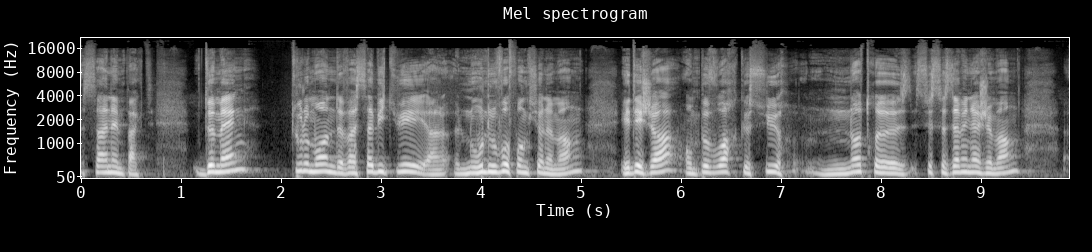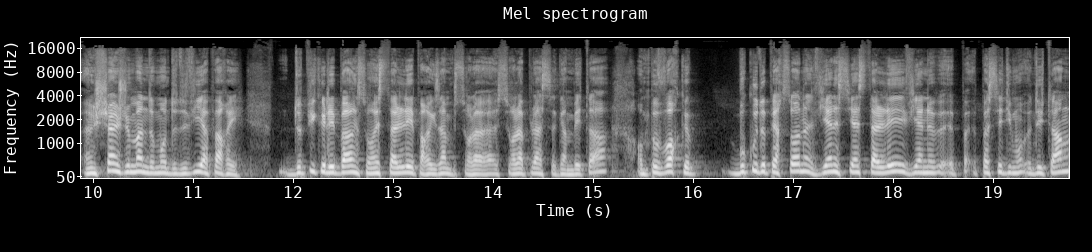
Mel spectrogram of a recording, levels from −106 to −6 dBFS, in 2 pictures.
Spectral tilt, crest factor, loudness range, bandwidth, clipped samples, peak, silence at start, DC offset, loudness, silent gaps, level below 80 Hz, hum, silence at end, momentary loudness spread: -5 dB/octave; 20 dB; 2 LU; 18 kHz; under 0.1%; -2 dBFS; 0 s; under 0.1%; -21 LUFS; none; -56 dBFS; none; 0 s; 10 LU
